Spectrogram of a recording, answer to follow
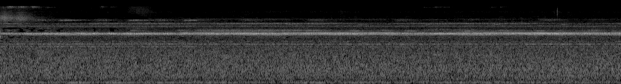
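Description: Night-time tropical jungle insect chorus: a steady, unbroken high-pitched drone over a soft even hiss.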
